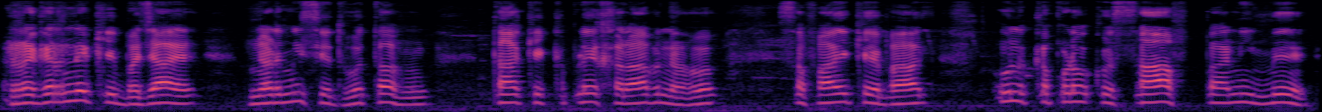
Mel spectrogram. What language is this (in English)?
Urdu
